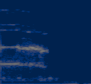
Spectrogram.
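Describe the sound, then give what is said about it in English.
A single short, clear domestic cat meow, rising and fading within about half a second, followed by near silence and a faint brief knock at the end. “My cat came to visit me.”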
